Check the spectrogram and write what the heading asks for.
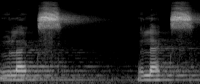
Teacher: Stress आपका लैक्स पे आया। रिलैक्स as compare to रिलैक्स जो है वो ज़्यादा लाउडली बोला जाता है। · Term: सेकेंड सिलेबल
